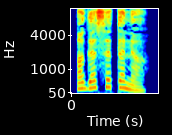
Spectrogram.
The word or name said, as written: ಅಕ್ಕಸತನ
